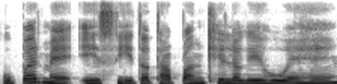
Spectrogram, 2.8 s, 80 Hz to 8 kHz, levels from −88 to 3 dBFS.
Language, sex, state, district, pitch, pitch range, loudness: Hindi, female, Jharkhand, Deoghar, 240 Hz, 230-255 Hz, -14 LUFS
